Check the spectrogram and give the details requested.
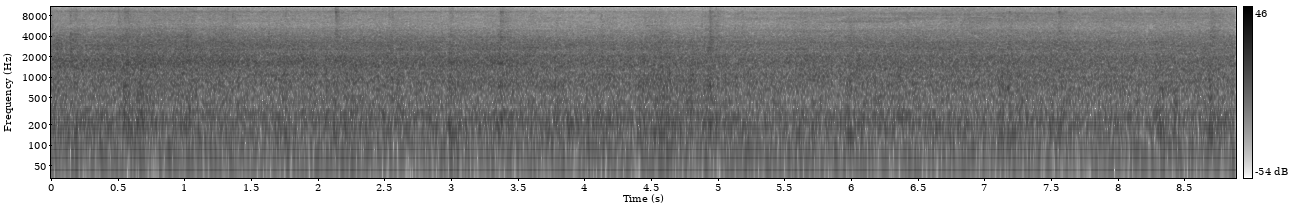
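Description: Freight train of hopper wagons rolling past: a steady rumble and rattle of steel wheels on the rails, with faint sharp clicks now and then. It fades slightly near the end.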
